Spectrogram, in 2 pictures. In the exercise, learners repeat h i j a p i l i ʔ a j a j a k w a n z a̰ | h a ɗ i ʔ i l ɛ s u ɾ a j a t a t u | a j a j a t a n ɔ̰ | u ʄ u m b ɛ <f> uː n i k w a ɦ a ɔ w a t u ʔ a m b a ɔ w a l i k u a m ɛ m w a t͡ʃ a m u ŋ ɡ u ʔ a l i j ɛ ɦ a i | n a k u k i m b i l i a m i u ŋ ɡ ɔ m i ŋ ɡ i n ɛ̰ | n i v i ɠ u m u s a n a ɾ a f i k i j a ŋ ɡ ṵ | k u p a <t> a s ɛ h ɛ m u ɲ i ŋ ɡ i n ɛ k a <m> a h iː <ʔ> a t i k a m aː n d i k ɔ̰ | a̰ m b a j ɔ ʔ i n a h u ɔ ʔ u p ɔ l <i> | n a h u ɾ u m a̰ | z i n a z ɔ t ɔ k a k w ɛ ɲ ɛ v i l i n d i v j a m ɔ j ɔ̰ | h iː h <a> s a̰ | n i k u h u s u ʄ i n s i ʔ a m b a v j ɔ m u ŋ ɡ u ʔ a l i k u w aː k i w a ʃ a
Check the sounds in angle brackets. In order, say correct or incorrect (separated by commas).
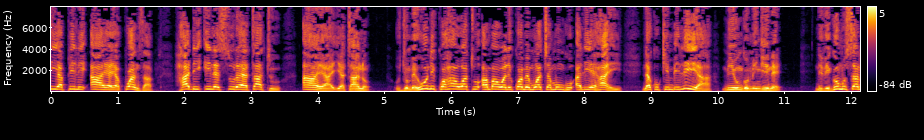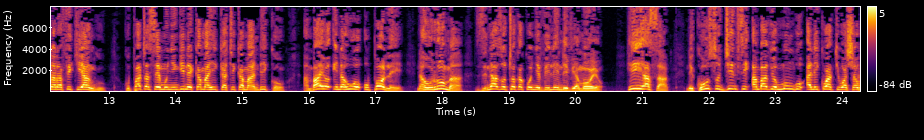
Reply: incorrect, correct, correct, incorrect, incorrect, correct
